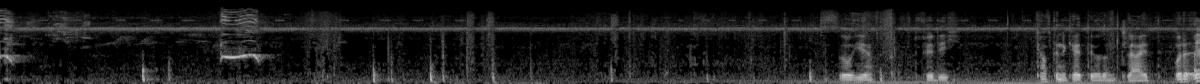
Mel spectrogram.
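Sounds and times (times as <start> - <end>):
high-pitched insect drone: 0.0 - 12.0
bird rising call: 2.1 - 2.8.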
